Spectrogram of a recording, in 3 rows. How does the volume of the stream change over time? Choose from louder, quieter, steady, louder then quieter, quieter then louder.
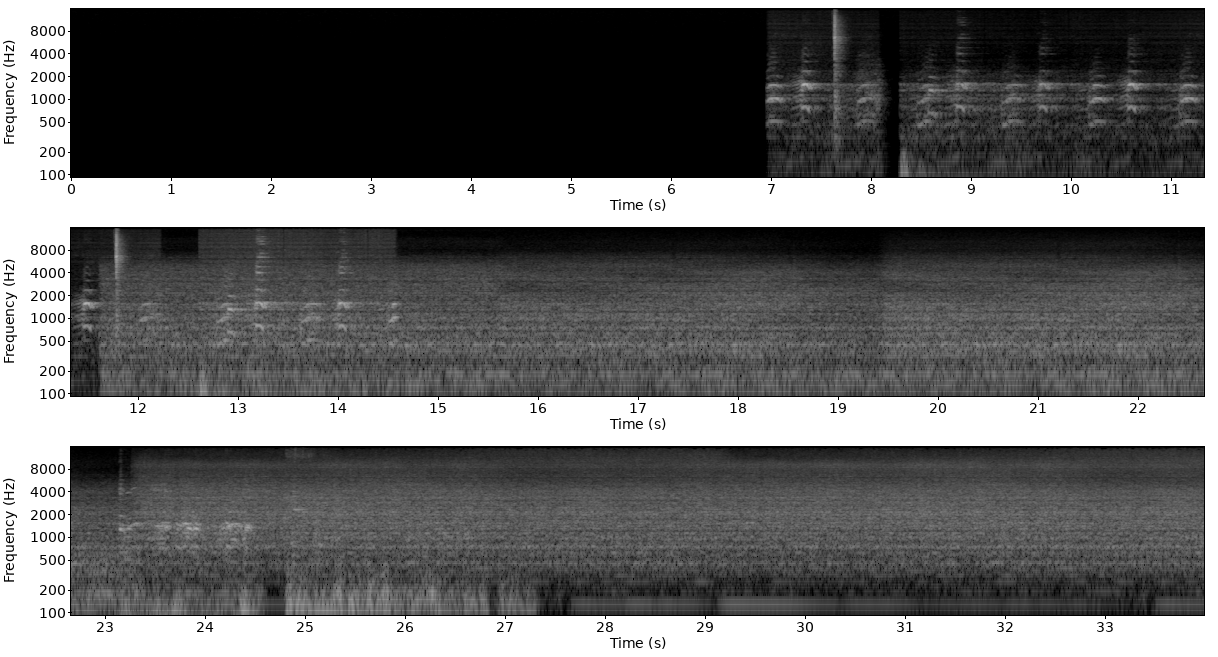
steady.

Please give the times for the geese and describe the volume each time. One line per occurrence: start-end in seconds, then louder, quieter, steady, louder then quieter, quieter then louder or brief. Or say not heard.
7.0-14.6 louder
23.1-27.3 quieter.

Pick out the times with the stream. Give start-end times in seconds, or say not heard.
11.6-33.9.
